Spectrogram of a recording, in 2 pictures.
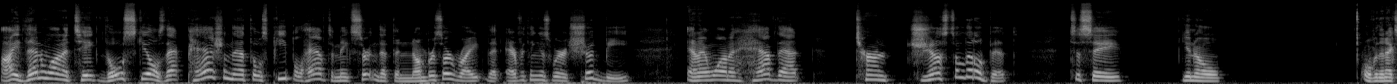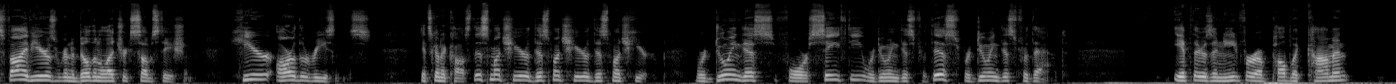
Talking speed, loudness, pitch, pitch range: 205 wpm, -26 LUFS, 180 Hz, 160-215 Hz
